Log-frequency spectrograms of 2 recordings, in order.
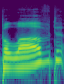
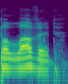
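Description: First: The -ed ending is not said as a syllable. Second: The -ed ending is said as its own syllable. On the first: "I can't say the word beloved" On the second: "I always want to say it beloved"

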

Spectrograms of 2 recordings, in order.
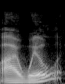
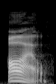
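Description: First: Both words are said fully and separately. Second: The two words merge into one syllable. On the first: "First, we're going to say the uncontracted form" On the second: "we're going to say the contracted form"

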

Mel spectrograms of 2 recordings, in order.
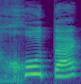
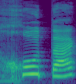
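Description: First: The letter is named with Spanish pronunciation. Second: The letter is named with Spanish pronunciation.

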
